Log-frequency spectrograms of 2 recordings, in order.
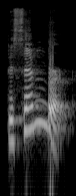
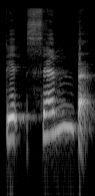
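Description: First: Said in the usual way. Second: "December" broken into separate syllables; teacher splitting "December" up for learners. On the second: Shown as a demonstration. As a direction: sound out "December" with small gaps between syllables. Teacher models month syllable by syllable.

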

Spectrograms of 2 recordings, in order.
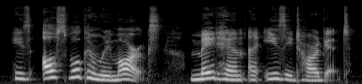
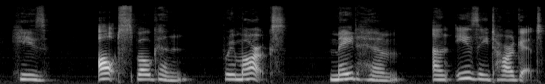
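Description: First: Said in the usual way. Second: Slow, phrase by phrase with pauses; unhurried dictation with gaps between phrases; slow model reading. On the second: Shown as a demonstration. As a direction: read it out in careful chunks for learners. Teacher repeats it slowly in chunks.

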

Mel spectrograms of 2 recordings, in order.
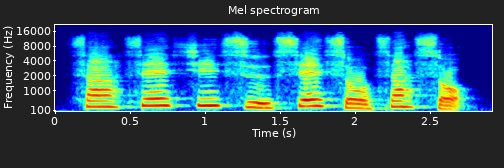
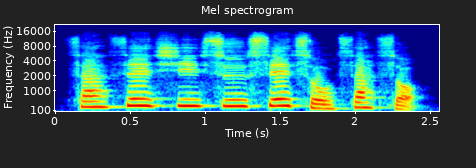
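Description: First: Dictating. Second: Said in the usual way. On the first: Shown as a demonstration. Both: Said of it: "発音を聞いて".

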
